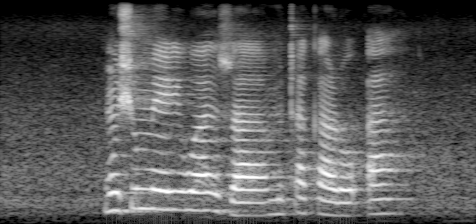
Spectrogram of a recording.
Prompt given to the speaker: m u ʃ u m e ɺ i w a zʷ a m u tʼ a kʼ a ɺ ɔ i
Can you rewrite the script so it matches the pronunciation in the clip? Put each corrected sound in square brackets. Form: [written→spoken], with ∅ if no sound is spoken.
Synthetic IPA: m u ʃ u m e ɺ i w a zʷ a m u tʼ a kʼ a ɺ ɔ [i→a]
